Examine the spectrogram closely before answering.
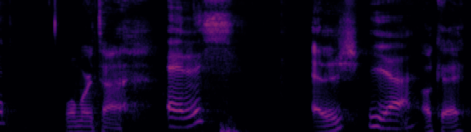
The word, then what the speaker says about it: Elch: Elch. Can you say it? One more time. Elch.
